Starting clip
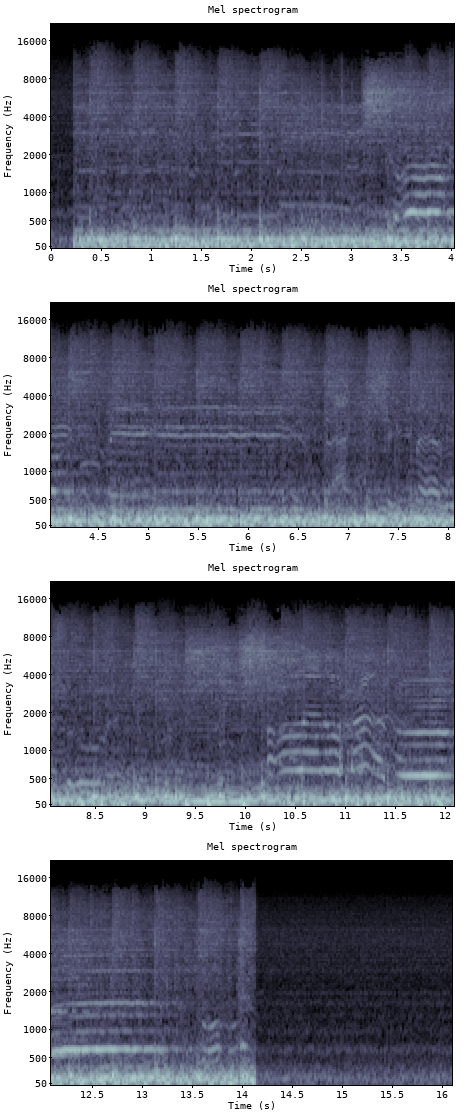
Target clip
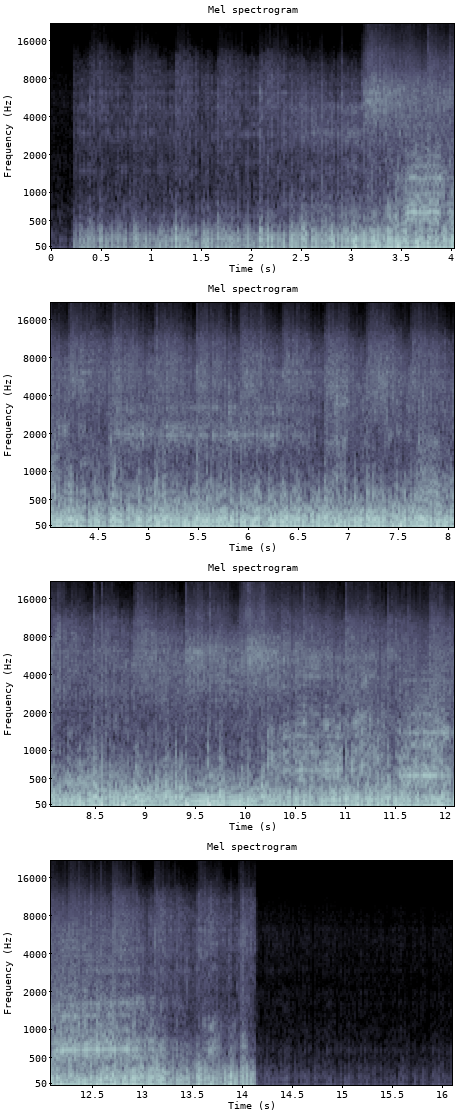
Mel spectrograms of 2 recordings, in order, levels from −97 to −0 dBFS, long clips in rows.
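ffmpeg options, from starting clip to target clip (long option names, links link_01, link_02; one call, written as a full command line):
ffmpeg -i in.wav -af "dynaudnorm=framelen=290:gausssize=21:maxgain=11.5dB,aeval=exprs='0.398*(cos(1*acos(clip(val(0)/0.398,-1,1)))-cos(1*PI/2))+0.126*(cos(6*acos(clip(val(0)/0.398,-1,1)))-cos(6*PI/2))':channel_layout=same,aeval=exprs='max(val(0),0)':channel_layout=same,volume=-8dB" out.wav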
